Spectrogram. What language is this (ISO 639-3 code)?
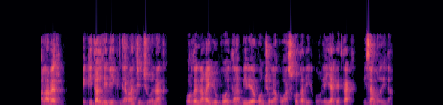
eus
